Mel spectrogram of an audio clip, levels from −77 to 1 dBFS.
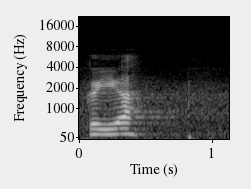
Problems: none marked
